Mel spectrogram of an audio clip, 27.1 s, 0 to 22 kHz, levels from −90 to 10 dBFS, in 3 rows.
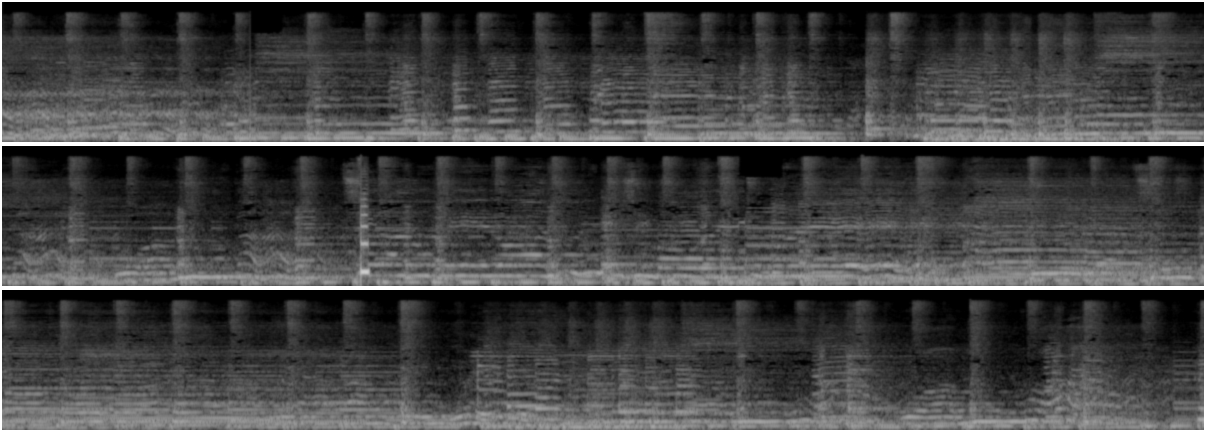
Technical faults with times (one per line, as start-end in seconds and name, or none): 1.86-1.92 damaged data in a compressed stream
6.88-6.93 damaged data in a compressed stream
11.71-11.77 damaged data in a compressed stream
13.47-13.52 damaged data in a compressed stream
14.54-14.59 damaged data in a compressed stream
